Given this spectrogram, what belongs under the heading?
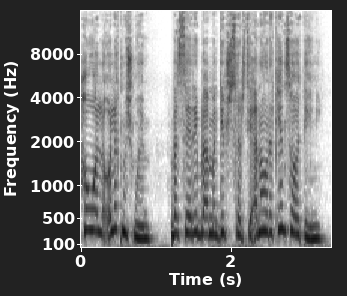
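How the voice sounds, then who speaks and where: A woman voicing a sharp-tongued, feisty young woman with an Egyptian accent, firing off bossy, snappy retorts. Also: high-pitched, expressive, racing, no echo, clean studio sound.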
